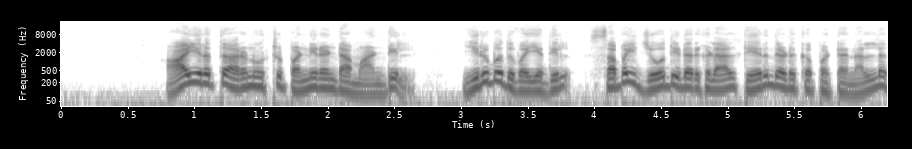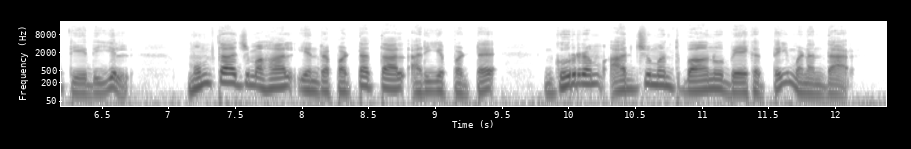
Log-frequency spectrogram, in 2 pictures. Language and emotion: Tamil, neutral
